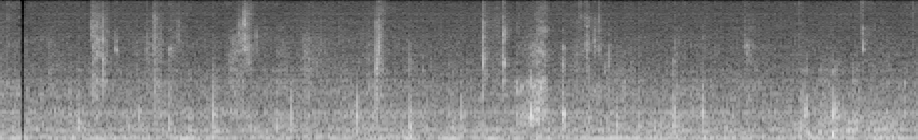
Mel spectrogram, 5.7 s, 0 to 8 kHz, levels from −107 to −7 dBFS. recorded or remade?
remade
